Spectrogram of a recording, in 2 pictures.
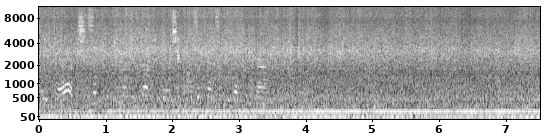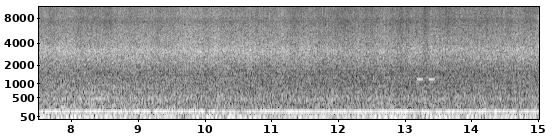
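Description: Steady drone of a 1-ton box truck cruising on a highway, heard from inside the cab: an even engine hum with low road rumble and the hiss of tyres on a rain-soaked road.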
